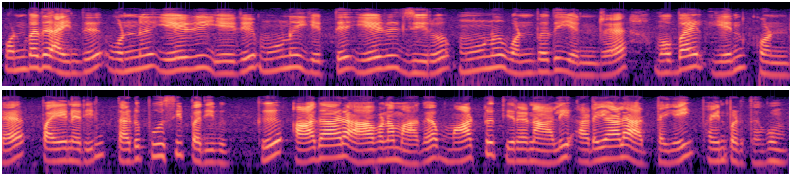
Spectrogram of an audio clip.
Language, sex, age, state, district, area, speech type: Tamil, female, 30-45, Tamil Nadu, Viluppuram, rural, read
